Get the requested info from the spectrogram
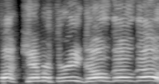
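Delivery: high, loud screaming. Retelling backstage orders screamed by Dave Marquez: imitating Dave Marquez screaming. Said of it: "Dave Marquez screaming at the top of his lungs".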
